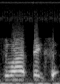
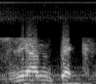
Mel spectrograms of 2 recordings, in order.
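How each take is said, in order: First: The name begins with a plain 'swa' sound. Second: The name begins with a 'swi' sound. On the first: The speaker calls it wrong. "hindi po Swatex ang pronunciation" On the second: The speaker calls it right. "kasi Polish ito"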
